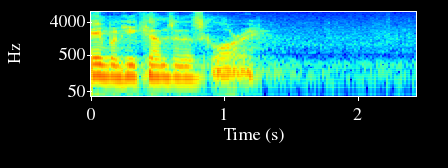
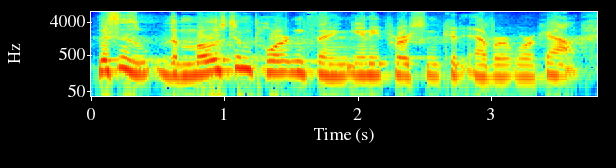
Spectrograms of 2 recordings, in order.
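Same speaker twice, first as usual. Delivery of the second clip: usual speaking voice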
